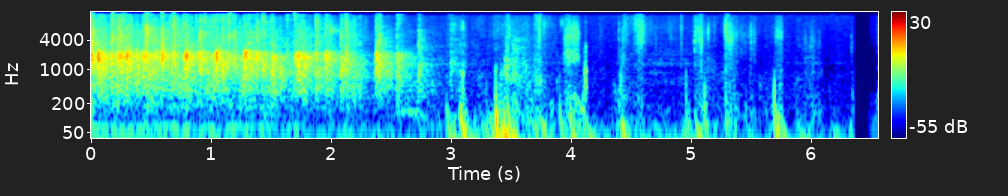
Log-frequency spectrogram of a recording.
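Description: Audience applause in a small room that dies away after about three seconds, leaving a few scattered knocks and footsteps as people move about.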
